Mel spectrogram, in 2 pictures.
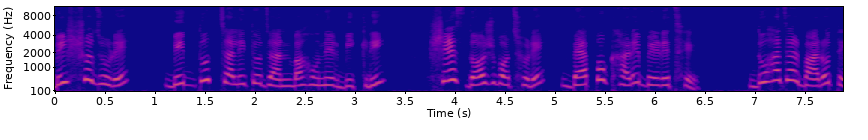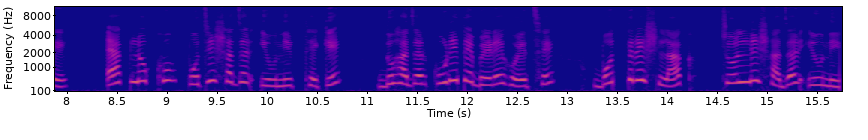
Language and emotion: Bengali, neutral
